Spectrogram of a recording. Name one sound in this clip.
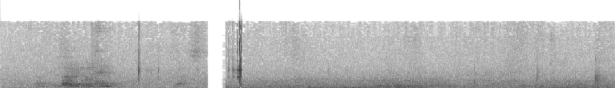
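Footsteps shuffle on a wooden floor in a large echoing hall.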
